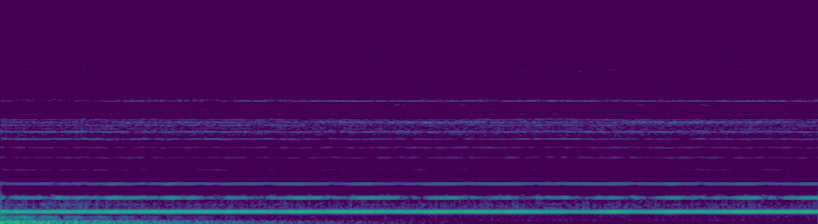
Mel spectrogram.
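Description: Synthesizer holding one steady low note as a sustained drone, with a slight waver in its tone. A low rumble beneath it fades away over the first few seconds.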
